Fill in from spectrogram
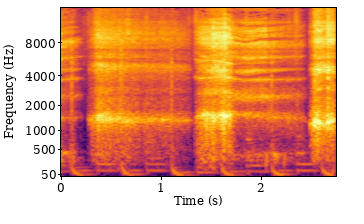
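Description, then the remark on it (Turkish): A voice imitates heavy, rasping, Darth Vader-like respirator breathing, as after coming out of a dive: three long, loud wheezing breaths in a steady rhythm, with no other sound. “Sonra çıktığımda Darth Vader gibi nefes alıyordum.”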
